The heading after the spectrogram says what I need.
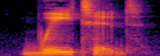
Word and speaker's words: waited: When a regular verb ends in t or d, then the d ending or d ending is pronounced not d or t, but id.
